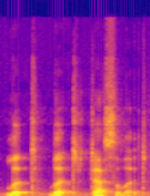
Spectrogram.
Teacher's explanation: You might see it with an I or a schwa here in the IPA. Desolate, it's a reduced vowel, and so again, kind of moving quickly from the L, the lifted L, to the T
